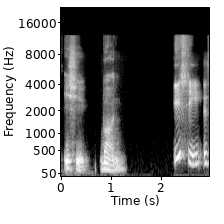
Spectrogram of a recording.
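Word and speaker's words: 板: So ita, when it's over here, it's pronounced as ban.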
